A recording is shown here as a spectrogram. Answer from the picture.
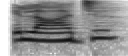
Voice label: "elaj", Punjabi; ਇਲਾਜ

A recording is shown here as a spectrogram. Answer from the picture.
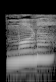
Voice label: "mohna", Punjabi

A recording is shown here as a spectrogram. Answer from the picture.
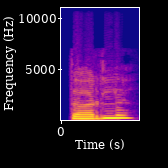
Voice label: "taral", Punjabi; ਤਰਲ

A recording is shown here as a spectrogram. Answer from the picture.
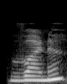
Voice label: "vann", Punjabi; ਵਣ

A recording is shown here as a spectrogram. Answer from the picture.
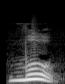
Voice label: "moh", Punjabi

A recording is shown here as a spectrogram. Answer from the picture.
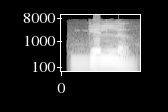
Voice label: "gil", Punjabi

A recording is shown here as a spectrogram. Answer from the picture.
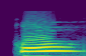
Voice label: "kohh", Punjabi

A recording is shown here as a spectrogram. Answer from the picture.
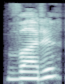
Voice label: "ver", Punjabi

